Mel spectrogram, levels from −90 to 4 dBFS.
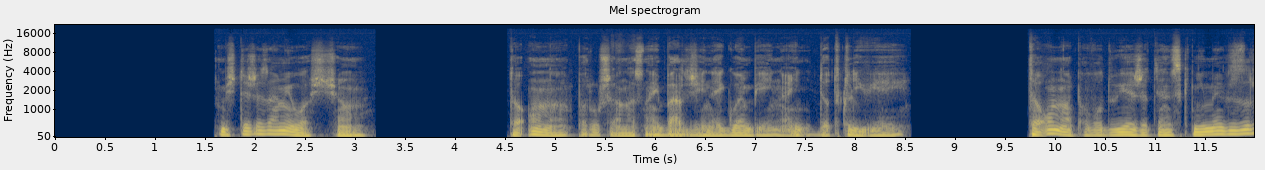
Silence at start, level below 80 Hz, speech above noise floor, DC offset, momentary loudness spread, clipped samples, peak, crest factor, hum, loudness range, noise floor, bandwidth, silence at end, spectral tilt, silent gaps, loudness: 1.65 s; -28 dBFS; over 75 dB; under 0.1%; 8 LU; under 0.1%; -4 dBFS; 14 dB; none; 3 LU; under -90 dBFS; 12 kHz; 0 s; -6 dB/octave; 3.20-4.52 s, 8.56-9.72 s; -17 LUFS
